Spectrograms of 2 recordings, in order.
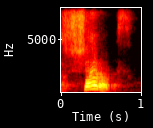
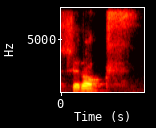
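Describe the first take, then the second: First: The stress falls on the first syllable. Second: The stress falls on the last syllable. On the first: It is written with an accent mark. "Mas se eu quiser falar xerox, também está correto, eu boto o acento" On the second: It is written without an accent mark. "O X já se encarrega de fazer com que a palavra seja oxítona"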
